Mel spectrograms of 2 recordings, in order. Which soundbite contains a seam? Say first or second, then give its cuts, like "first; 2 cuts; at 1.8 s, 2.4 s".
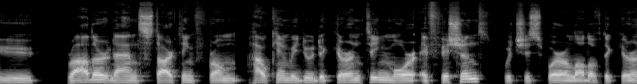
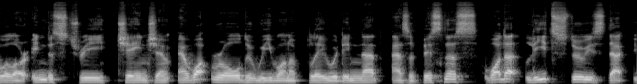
second; 2 cuts; at 1.1 s, 4.8 s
